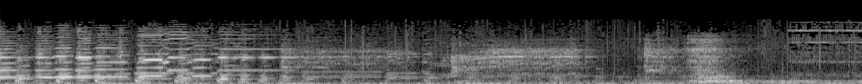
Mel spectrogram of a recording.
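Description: A telephone bell rings at the Wallet and Bobble Garage in Gasoline Alley, in bright, rapid repeated bursts, mixed with a busy layer of other tones and a low, steady rumble underneath that continues after the ringing fades.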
